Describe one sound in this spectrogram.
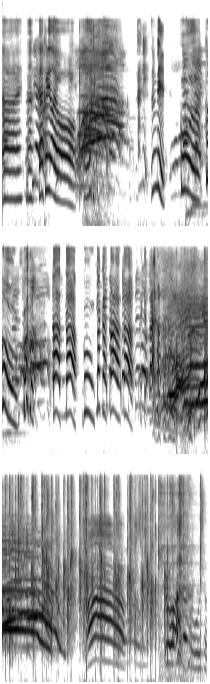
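Young women shriek and laugh excitedly, their voices sped up and high.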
